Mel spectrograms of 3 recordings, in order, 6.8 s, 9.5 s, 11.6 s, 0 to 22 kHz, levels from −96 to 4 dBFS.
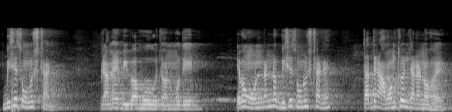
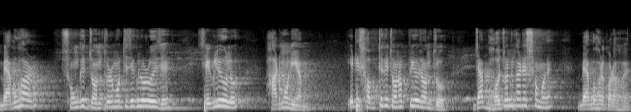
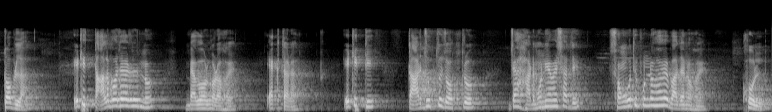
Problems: background sounds at intervals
